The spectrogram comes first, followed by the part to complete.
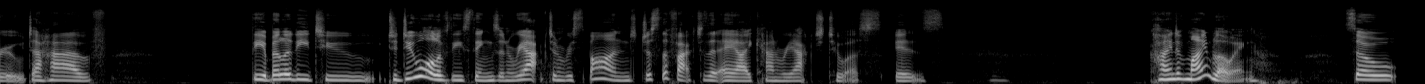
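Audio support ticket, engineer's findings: No faults found on this speech recording; the signal path shows no audible technical defects at any point.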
